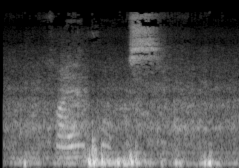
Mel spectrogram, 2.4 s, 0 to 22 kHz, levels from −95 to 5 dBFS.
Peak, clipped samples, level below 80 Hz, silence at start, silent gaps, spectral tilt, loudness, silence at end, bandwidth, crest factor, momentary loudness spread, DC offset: -2 dBFS; under 0.1%; -40 dBFS; 0.05 s; none; -6 dB/octave; -20 LUFS; 0 s; 16.5 kHz; 16 dB; 13 LU; under 0.1%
